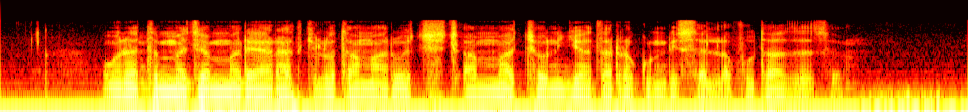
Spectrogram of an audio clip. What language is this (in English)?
Amharic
